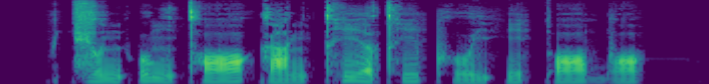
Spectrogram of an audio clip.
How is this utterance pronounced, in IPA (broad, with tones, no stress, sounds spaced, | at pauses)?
t͡ɕ u˧ n ʔ u˥˨ ŋ t̪ʰ ɔː˧˥ k a˩˧ ŋ t̪ʰ i˥˨ ə̯ t̪ʰ i˧˥ pʰ u˩ j ʔ i˧˥ t̚ ʔ ɔː˧˥ b ɔː˧˥ k̚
